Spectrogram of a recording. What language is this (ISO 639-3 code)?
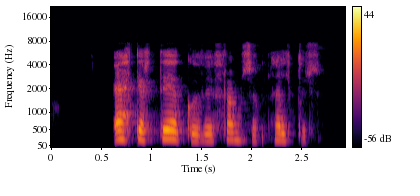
isl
